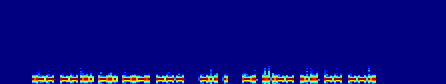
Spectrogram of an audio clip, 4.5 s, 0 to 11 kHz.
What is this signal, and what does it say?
Morse code, heard as a keyed tone, about 52 wpm, 700 Hz. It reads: W7DCO DE N3HMZ
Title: USA Callsign DE Callsign - 5 Characters - 50wpm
